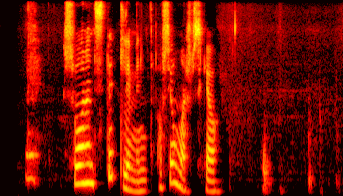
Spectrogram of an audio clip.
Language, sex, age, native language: Icelandic, female, 30-39, Icelandic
